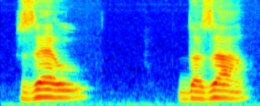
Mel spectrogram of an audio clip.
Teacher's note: So alveolar fricatiu sonor.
